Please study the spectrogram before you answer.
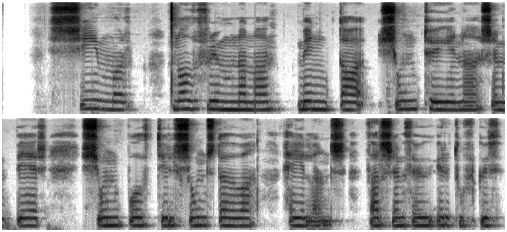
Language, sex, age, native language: Icelandic, male, 18-19, Icelandic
